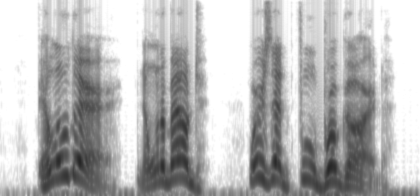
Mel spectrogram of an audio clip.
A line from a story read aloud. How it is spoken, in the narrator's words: he called in a loud, cheerful voice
